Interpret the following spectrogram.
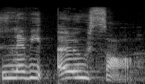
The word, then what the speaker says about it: Leviosa: you're saying it wrong it's Leviosa not live you sob you do it then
